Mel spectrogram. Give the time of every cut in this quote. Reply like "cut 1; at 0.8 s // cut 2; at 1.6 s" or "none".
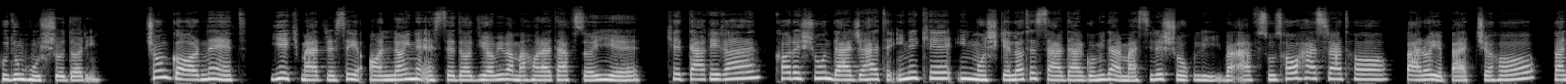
cut 1; at 1.4 s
